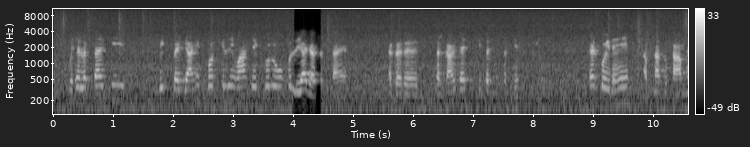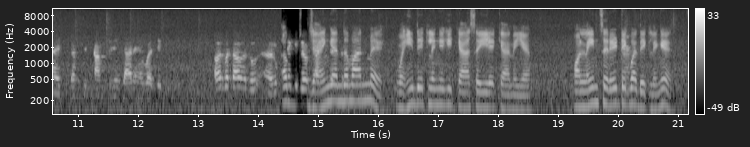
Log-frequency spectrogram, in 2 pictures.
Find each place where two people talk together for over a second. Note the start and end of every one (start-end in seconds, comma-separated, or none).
14.4-15.7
